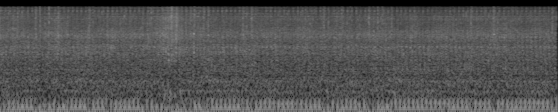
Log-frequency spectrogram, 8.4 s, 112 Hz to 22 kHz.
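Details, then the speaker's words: 1979 Toro 826 snowblower, 8 hp Briggs & Stratton, revived, freezing cold: governor rod pushed against spring to raise rpm; fast, steady chug with no stumbling or knocking; runs cleanly. "it puts some pressure on it trying to fight against the the spring and the governor and it should make the rpms go up quite a bit so let's let's just do a quick test here we go"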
